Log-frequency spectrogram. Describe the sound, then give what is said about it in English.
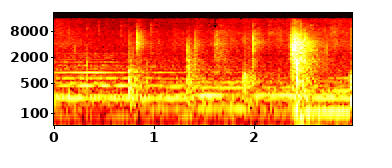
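About five soft, light footsteps tap at a steady pace over a sustained humming musical tone, as a man runs back away. “He runs back away.”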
